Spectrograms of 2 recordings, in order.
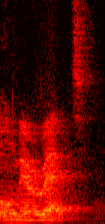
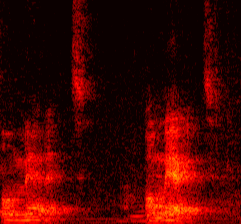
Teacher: instead of putting the accent on the third syllable you're gonna put it on the second to the last syllable · The accent will be on that second to the last syllable.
